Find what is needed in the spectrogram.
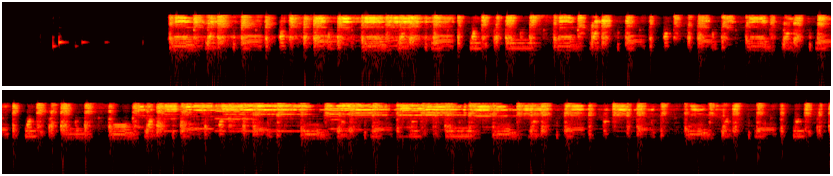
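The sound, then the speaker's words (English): A phone ringtone plays loudly, a bright, busy electronic melody that pulses with quick rhythmic breaks for about fifteen seconds after a brief opening beep. No one speaks. “By the way, guys, this is my most least favorite ringtone, and this one is my favorite.”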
